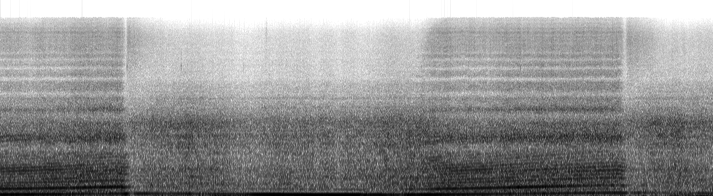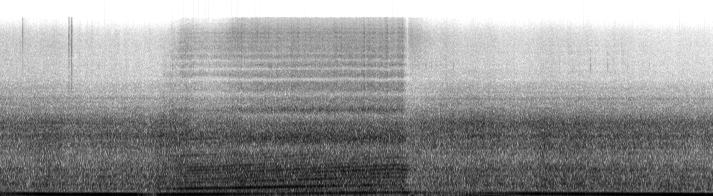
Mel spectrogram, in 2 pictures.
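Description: Ford Focus ST's turbocharged four-cylinder engine pulling under throttle three times, each pull a slow rise in pitch lasting about four seconds that ends abruptly. Between the pulls there is a steady engine drone with road and wind noise.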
